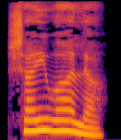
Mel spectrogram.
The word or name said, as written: ಶೈವಲಿ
